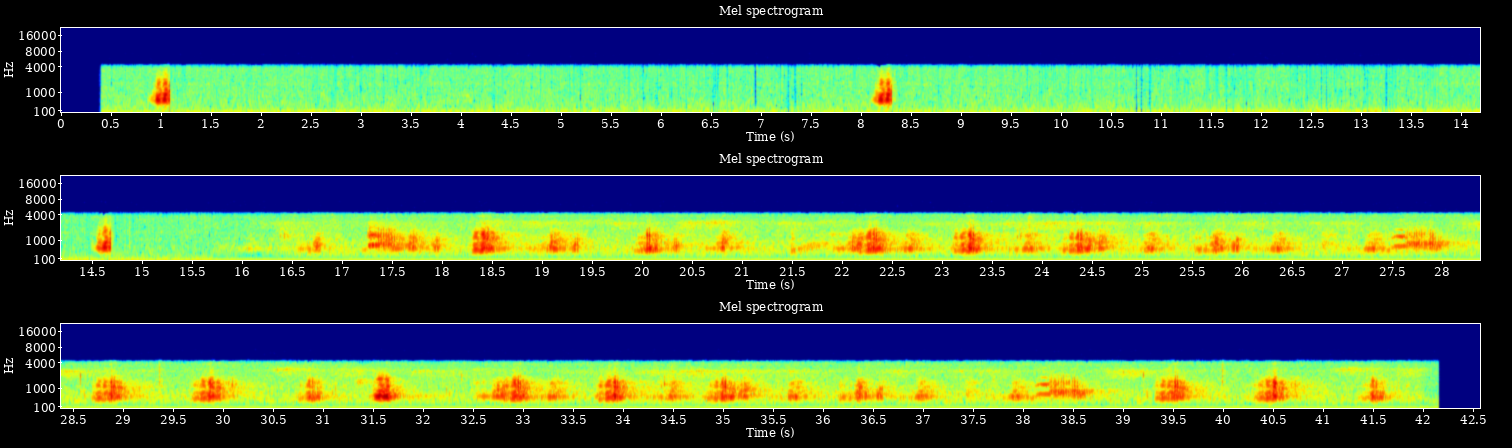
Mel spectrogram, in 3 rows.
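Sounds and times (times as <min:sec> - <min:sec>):
frog in nature: 0:00.9 - 0:01.2, 0:08.1 - 0:08.4, 0:14.5 - 0:14.8, 0:15.8 - 0:42.2.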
